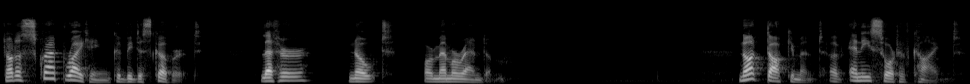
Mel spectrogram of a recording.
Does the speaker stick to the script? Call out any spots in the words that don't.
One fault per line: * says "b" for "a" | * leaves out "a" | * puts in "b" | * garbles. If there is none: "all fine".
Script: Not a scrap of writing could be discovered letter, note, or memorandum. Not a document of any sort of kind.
* leaves out "of"
* leaves out "a"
